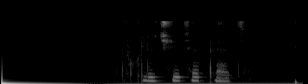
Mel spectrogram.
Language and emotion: Russian, neutral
